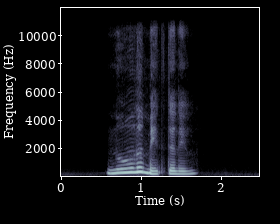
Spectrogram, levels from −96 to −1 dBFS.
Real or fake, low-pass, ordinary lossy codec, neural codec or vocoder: fake; 10.8 kHz; none; codec, 16 kHz in and 24 kHz out, 0.4 kbps, LongCat-Audio-Codec, two codebook decoder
